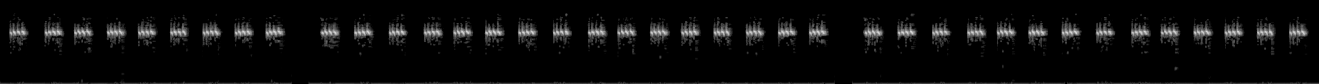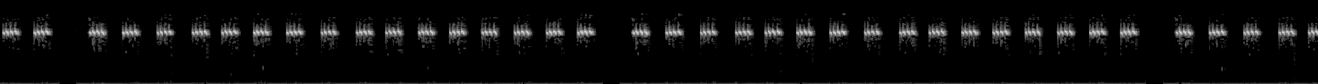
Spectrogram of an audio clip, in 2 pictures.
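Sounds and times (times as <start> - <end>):
cricket chirping: 0.1 - 26.3.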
